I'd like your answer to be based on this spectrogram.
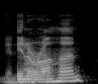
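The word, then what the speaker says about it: Inarajan: Can't even pronounce it. – What? – Irajan. – Irajan? – In Arahan? – Yeah, there you go.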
